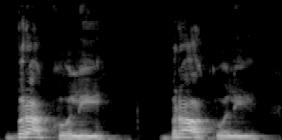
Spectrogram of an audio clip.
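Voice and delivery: brócoli said slowly with a hard C sound; brócoli lento, con la C dura; slow model word. Shown as a demonstration. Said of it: "Lembra, tem dois Cs".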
